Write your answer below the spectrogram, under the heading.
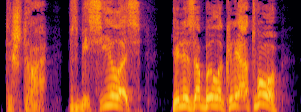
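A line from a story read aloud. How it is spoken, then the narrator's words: Hateful wheeze. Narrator (Russian): прохрипел маг с ненавистью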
